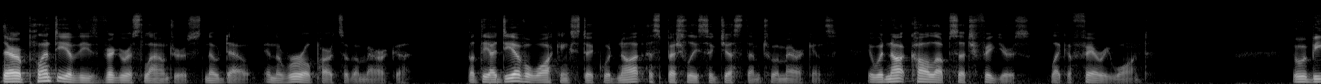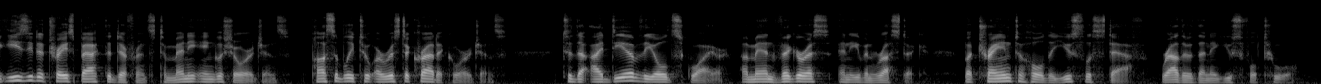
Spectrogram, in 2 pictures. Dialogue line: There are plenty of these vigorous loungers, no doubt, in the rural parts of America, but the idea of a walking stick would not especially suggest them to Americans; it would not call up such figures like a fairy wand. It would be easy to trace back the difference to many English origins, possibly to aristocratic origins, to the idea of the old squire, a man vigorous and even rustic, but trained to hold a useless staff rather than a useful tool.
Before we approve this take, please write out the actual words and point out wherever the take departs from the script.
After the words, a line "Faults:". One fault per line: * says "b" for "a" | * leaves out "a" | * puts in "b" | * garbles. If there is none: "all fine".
There are plenty of these vigorous loungers, no doubt, in the rural parts of America, but the idea of a walking stick would not especially suggest them to Americans; it would not call up such figures like a fairy wand. It would be easy to trace back the difference to many English origins, possibly to aristocratic origins, to the idea of the old squire, a man vigorous and even rustic, but trained to hold a useless staff rather than a useful tool.
Faults:
all fine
